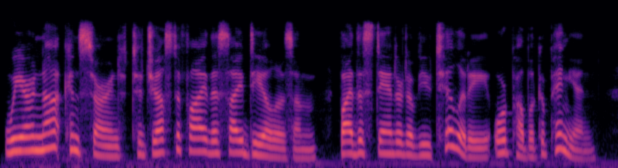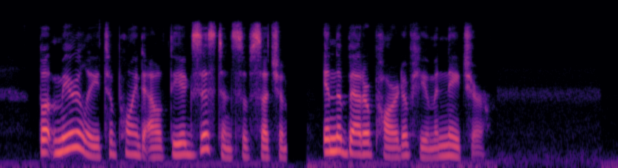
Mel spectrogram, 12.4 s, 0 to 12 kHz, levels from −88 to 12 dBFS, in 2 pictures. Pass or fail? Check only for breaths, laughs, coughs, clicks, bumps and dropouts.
pass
